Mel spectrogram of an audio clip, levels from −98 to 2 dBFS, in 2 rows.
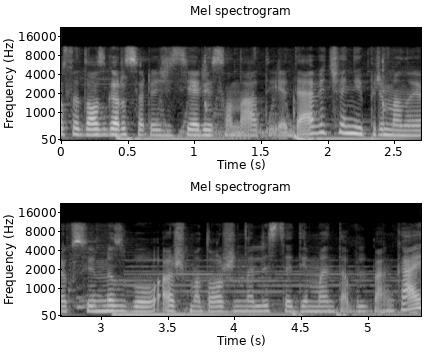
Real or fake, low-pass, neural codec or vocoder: real; 10.8 kHz; none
